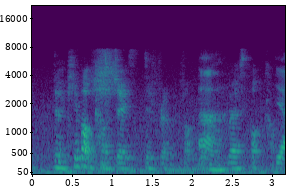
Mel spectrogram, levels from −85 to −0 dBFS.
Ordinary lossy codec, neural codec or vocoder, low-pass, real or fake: none; none; none; real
